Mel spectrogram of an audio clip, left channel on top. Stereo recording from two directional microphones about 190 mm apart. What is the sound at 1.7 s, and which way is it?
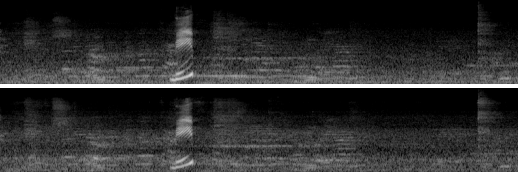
Speech, 30° left (ahead or behind).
